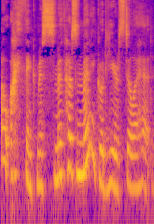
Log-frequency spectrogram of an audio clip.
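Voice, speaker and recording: An actress playing a poised, mischievous 1950s starlet in a radio play, arch and teasing. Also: female voice, medium pitch, lively intonation, normal speed, close to an everyday voice. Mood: cool, affronted. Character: poised, mischievous Hollywood starlet and secret burglar.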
